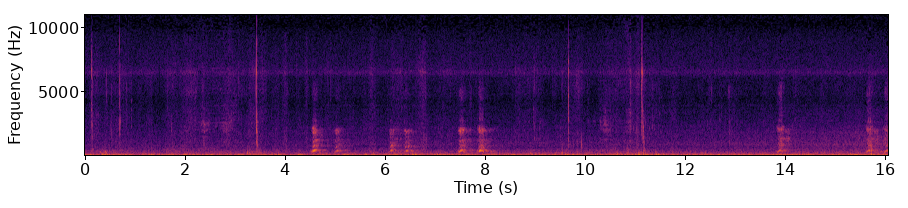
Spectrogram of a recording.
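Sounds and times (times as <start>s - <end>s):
wind rumble on microphone: 0.0s - 16.0s
dog barking: 4.5s - 5.3s, 6.1s - 6.7s, 7.4s - 8.3s, 13.8s - 14.2s, 15.6s - 16.0s.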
